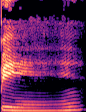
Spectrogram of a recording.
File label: "bin3", pinyin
